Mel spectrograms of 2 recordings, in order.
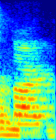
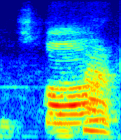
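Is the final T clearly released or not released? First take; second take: not released; released. First: The final T is not released. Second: The final T is released with a burst. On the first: The speaker calls it wrong. "jangan start aja" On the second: The speaker calls it right. "Kayak ada ujungnya ada pantulan. Jadi start"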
